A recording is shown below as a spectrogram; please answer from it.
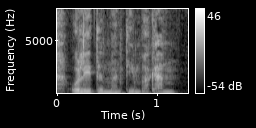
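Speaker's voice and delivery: can't believe his ears, loud and eager; eager disbelief. Acted. Boss asking Jasmine to repeat her yes, eager and loud.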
